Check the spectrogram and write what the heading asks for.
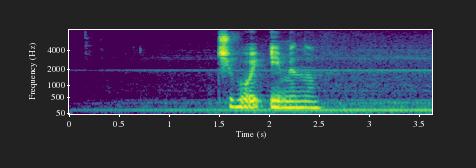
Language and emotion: Russian, neutral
